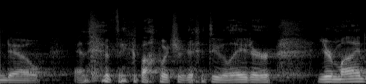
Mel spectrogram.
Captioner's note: laughs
